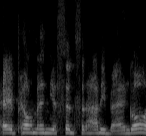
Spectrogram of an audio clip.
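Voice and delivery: mock high, taunting, heckling shouted yell. Telling a story, the speaker repeats what he yelled at Pillman, retelling a yell. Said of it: "I yell it out".

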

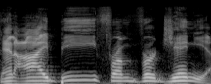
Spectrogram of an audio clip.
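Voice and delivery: attempted American accent. Retelling how a guest asked to play an American, in an American accent.

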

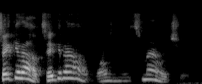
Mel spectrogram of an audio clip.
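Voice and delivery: tough Italian dad voice. Retelling what the father said while driving: imitating his tough Italian father. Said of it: "my father's, like, this tough Italian guy".

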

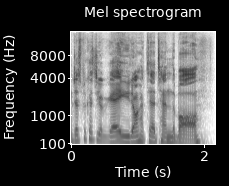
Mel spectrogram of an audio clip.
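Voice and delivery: usual speaking voice

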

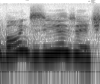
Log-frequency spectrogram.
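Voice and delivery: put-on shy tone. Recalling walking in among the crew one morning, retelling a very shy greeting. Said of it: "tímida para caramba".

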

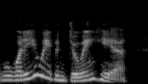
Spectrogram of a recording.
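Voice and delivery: put-on snide, rude, condescending delivery. Retelling what she said after storming in: imitating a condescending woman. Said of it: "she was so rude and condescending".

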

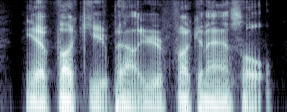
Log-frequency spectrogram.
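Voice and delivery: brash, swaggering tough-guy bravado. Retelling how Jet talks to everyone: imitating Jet's bravado. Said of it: "drop the bravado".

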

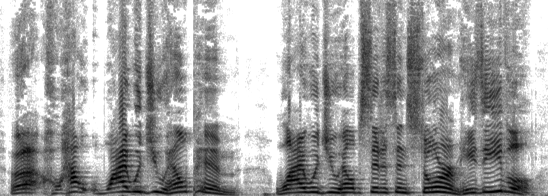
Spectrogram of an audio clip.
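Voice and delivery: slow, very high, loud, drawn-out yell. In a game, a woman held back by the player yells at them, yelling. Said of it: "she's just yelling like".

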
